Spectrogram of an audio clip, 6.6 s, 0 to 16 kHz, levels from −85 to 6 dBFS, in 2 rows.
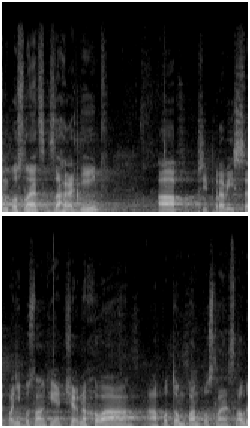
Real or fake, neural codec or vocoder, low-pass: real; none; 14.4 kHz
